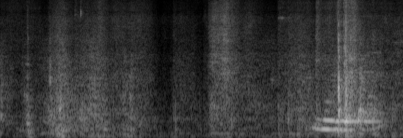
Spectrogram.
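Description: Rustling and light knocks of a fabric cheer bag being held open and packed. A short voice sound comes about three seconds in.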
